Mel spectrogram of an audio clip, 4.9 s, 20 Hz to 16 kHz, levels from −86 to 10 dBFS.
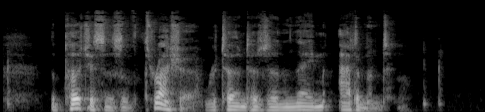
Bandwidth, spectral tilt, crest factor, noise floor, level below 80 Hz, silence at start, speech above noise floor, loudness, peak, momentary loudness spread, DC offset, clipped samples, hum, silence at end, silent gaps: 11 kHz; -6 dB/octave; 22 dB; -55 dBFS; -48 dBFS; 0.1 s; 33 dB; -22 LUFS; -2 dBFS; 17 LU; under 0.1%; under 0.1%; none; 0.6 s; none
